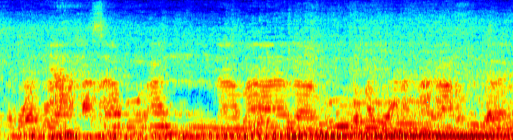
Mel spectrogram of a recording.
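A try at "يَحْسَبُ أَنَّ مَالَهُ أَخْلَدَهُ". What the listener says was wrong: Ya, gunahnya kurang. Yahsabu anna.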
